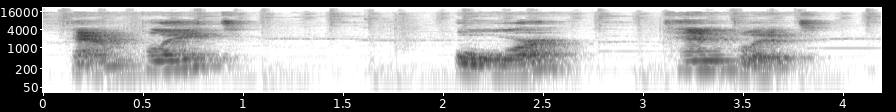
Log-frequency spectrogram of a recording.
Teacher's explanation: Só é importante você, de qualquer forma, fazer a sílaba tônica, a primeira sílaba.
